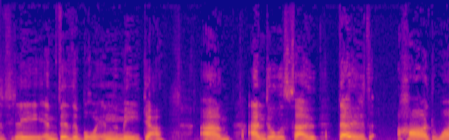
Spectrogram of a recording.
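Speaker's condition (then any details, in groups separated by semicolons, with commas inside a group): Cerebral palsy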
